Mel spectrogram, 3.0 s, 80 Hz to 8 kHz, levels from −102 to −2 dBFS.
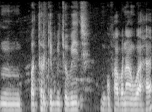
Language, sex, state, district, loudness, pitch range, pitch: Hindi, male, Bihar, Purnia, -17 LUFS, 115-125 Hz, 120 Hz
